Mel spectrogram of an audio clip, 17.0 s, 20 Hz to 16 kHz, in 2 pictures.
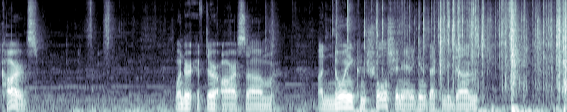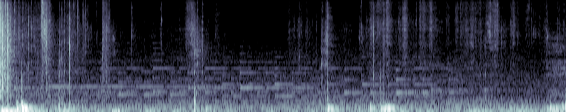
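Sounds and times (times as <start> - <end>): soft background music: 0.0 - 17.0
cards clicking: 4.0 - 4.2, 4.8 - 10.3, 10.9 - 11.7, 13.2 - 16.2
foil wrapper crinkling and tearing: 4.8 - 10.2.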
